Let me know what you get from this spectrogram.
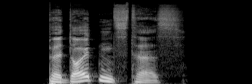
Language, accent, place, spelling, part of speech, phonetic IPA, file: German, Germany, Berlin, bedeutendstes, adjective, [bəˈdɔɪ̯tn̩t͡stəs], De-bedeutendstes.ogg
- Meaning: strong/mixed nominative/accusative neuter singular superlative degree of bedeutend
